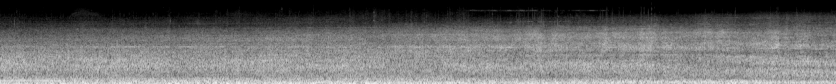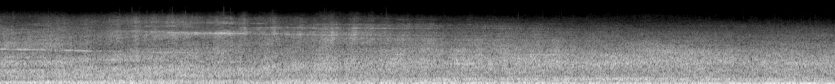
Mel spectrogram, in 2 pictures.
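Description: Aircraft engine roar from a plane at Heathrow Airport, a loud, steady broadband drone filling the whole stretch with no talk over it.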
